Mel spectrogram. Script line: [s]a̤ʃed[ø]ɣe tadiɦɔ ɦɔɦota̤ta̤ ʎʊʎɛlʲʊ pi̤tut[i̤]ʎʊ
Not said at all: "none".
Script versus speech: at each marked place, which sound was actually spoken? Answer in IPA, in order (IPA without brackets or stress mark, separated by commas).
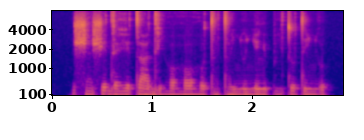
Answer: ʃ, ɛ, i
